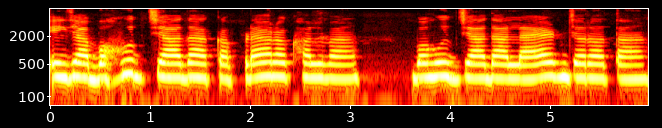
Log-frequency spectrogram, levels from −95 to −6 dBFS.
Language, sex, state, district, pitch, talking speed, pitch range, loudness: Bhojpuri, male, Uttar Pradesh, Deoria, 255 Hz, 100 wpm, 245-265 Hz, -13 LUFS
